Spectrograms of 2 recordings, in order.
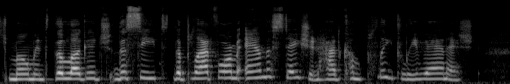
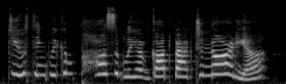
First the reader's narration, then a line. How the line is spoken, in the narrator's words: exclaimed Lucy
